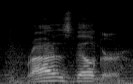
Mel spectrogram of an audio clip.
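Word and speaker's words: Hraesvelgr: I think that's how it Raz, because I know the H is silent. I remember that, so it'd be Razvelger.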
